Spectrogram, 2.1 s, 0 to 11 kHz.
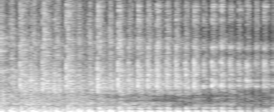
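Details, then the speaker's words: GoPowerSports Lifan 212 single-cylinder minibike/kart engine just rejetted from 0.28 to 0.36 jets (was too lean), completely cold, full choke; quick fairly even pop-pop chugging easing off slightly, expected a little stumbly; cold start on choke. "It's completely cold right now, so I expect it to be a little bit stumbly."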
